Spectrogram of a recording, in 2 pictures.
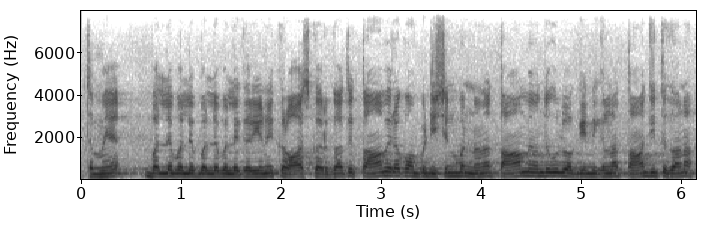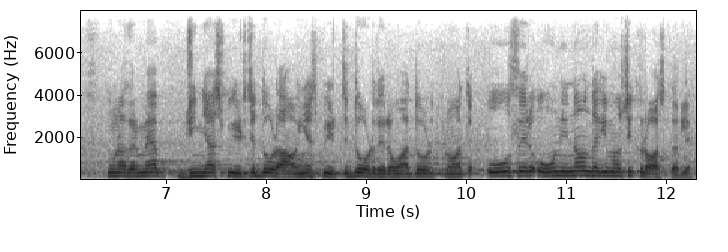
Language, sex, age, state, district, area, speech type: Dogri, male, 18-30, Jammu and Kashmir, Jammu, urban, spontaneous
